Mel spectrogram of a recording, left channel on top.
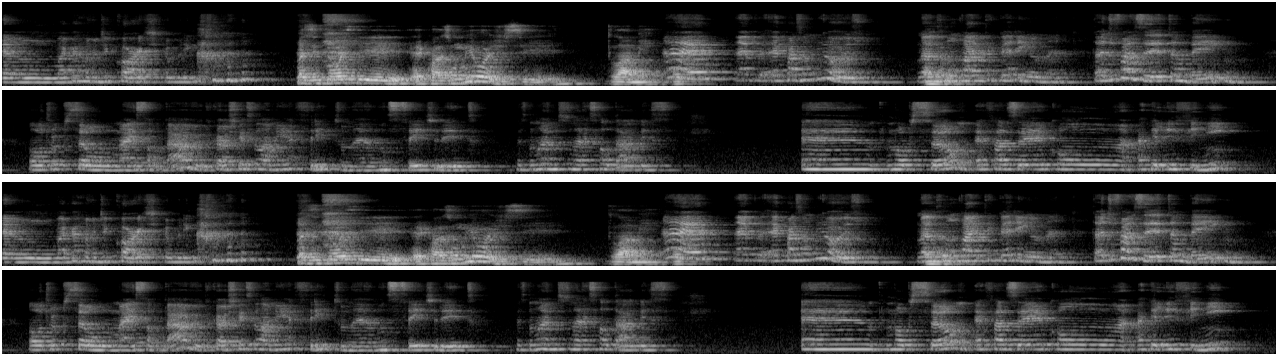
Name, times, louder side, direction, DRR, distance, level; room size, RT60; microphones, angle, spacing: voice 1, 0.0-2.5 2.9-3.6 6.6-8.8 9.1-10.6 10.9-12.4 13.0-17.5 17.9-19.3 20.7-24.9, equal, 65° right, -2 dB, 2.0 m, -25 dB
voice 2, 2.9-5.7 6.1-6.8 9.2-9.6, left 1 dB, 65° left, 3 dB, 1.2 m, -20 dB
9.0 x 4.4 x 3.6 m, 0.87 s
head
